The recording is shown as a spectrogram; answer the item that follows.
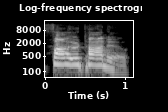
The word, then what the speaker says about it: Fautanu: Okay, it's very simple. Every vowel gets a syllable. So you have to pronounce every vowel with its own syllable.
